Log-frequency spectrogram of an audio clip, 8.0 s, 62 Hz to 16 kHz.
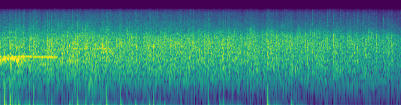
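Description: A crowd applauds steadily for about eight seconds, cheering the news that the city approved their project in 15 days, a dense wash of many hands clapping at an even loudness that tapers only slightly toward the end, with no talking over it.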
